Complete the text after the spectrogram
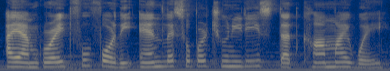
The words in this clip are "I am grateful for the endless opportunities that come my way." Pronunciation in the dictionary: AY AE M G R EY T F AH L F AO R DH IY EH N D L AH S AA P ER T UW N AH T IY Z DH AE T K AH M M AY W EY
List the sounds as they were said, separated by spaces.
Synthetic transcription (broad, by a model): AY AE M G R EY T F AH L F AO R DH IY EH N D L AH S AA P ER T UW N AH T IY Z DH AE T K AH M M AY W EY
